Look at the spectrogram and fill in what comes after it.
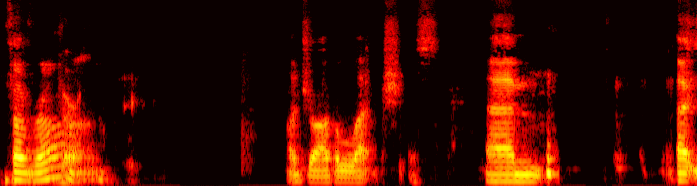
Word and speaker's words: Varane: A problem if they sign Varane and Sancho.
